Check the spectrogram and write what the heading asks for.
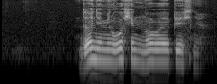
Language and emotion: Russian, neutral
